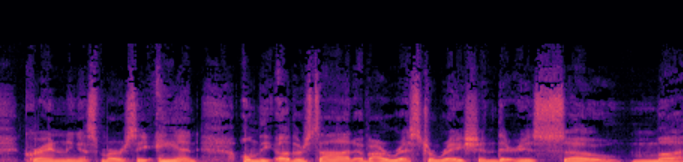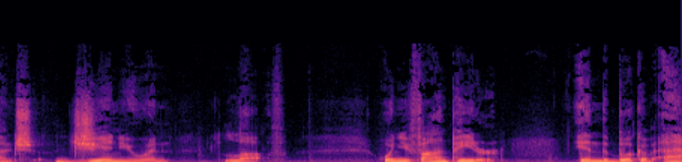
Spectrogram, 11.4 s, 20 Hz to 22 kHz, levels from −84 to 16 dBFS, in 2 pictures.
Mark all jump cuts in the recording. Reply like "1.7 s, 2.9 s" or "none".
none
